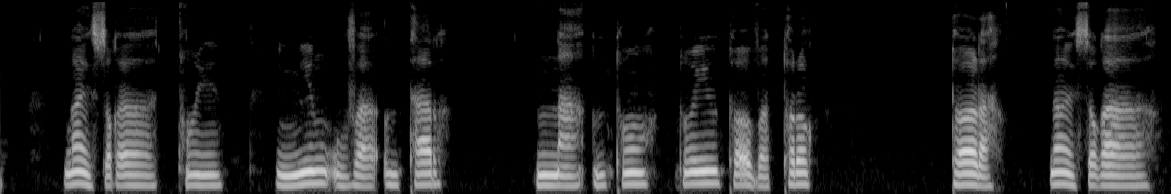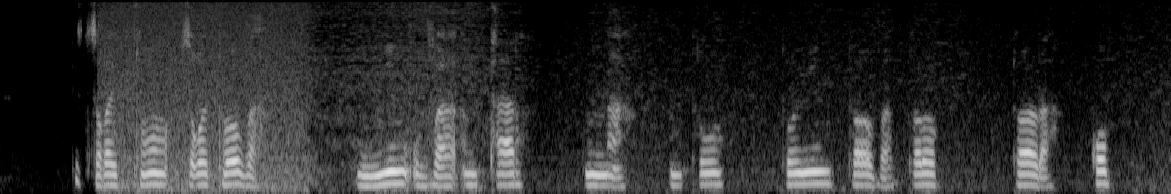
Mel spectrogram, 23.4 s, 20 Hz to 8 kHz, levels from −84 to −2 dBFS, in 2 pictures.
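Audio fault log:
Throughout: noise suppressor artifacts. The background is pulled down by about 17 dB, but the suppressor works frame by frame, cutting each band it judges to be steady noise. Between phrases the noise drops away, then swells back beneath the speech whenever the voice fills those bands.
12.67 to 14.94 s: noise suppressor catching up. The room noise jumps by about 20 dB around 12.5 s, and the suppressor's noise estimate is still tuned to the quieter background. For roughly 2.3 s the louder noise comes through with only about 12 dB of reduction, sitting about 19 dB under the speech, then sinks audibly as the estimate adapts. The call microphone's band limit at 8 kHz is heard as an ordinary lack of top-end air.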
